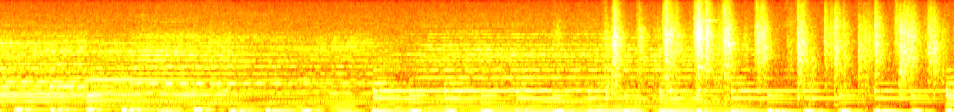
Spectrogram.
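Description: Gentle background music with sustained low tones and soft percussive taps; no animal voice is heard.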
